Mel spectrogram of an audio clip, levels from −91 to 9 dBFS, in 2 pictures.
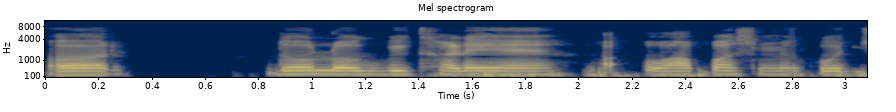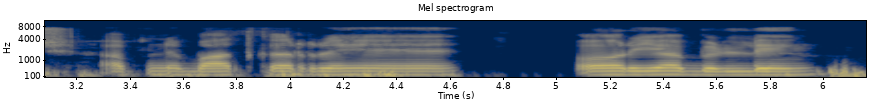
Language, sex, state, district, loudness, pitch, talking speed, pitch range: Hindi, male, Bihar, Jahanabad, -18 LUFS, 155 Hz, 185 wpm, 155-165 Hz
